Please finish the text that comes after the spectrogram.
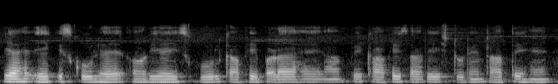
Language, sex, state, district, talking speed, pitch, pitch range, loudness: Hindi, male, Chhattisgarh, Kabirdham, 170 wpm, 120 Hz, 120-125 Hz, -22 LUFS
